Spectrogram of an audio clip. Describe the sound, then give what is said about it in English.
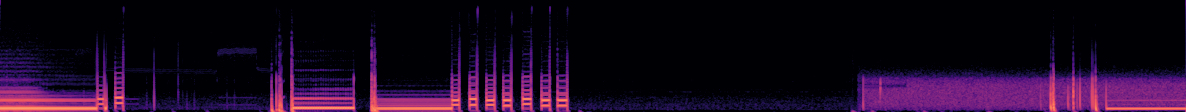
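Touch-tone telephone keys are dialed over a long-distance connection, sounding in several loud bursts and a quick run of short beeps, followed by silence, then a hissing line and a few more tones ending on a steady tone. “Let's hit a few touch tones just to see how this connection echoes and such”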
